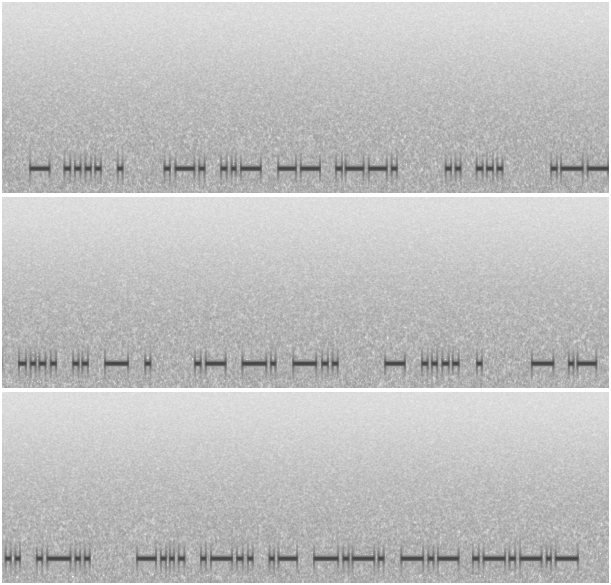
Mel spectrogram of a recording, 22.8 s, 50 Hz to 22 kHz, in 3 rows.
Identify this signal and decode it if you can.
Morse code, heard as a keyed tone, hand-sent with a straight key, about 19 wpm, 560 Hz. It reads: THE RUMP IS WHITE AND THE TAIL BLACK.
